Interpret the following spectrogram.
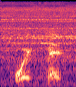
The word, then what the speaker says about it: WCMD: wind Ed munition dispenser or wcmd for short pronounced Wicket the Wicket system uses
